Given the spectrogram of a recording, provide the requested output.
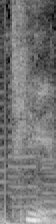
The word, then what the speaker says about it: TIM: Point number 4 today is about team. Team. Okay, pronounced the Italian way.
